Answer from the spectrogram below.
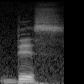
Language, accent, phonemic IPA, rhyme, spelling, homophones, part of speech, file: German, Germany, /bɪs/, -ɪs, bis, Biss, conjunction / preposition, De-bis.ogg
- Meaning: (conjunction) 1. until 2. to; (preposition) 1. until, to, (US) through 2. by 3. to; all the way to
